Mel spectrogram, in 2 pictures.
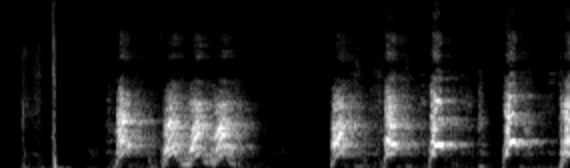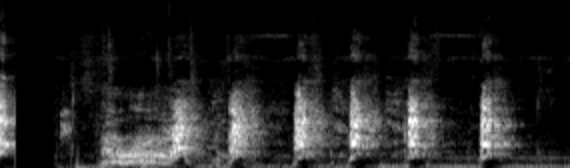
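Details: German Shepherd named Leo in a home courtyard, already limping on one leg, giving loud barks in short clustered bursts between a person's hushing words, with a steady high electronic whine behind.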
